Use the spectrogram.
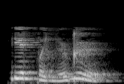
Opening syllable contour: high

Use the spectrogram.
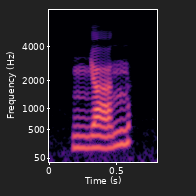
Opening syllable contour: rising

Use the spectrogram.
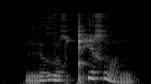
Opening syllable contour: rising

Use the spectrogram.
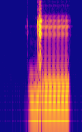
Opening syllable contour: high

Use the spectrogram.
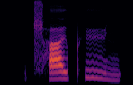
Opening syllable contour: high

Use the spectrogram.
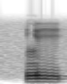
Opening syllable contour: low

